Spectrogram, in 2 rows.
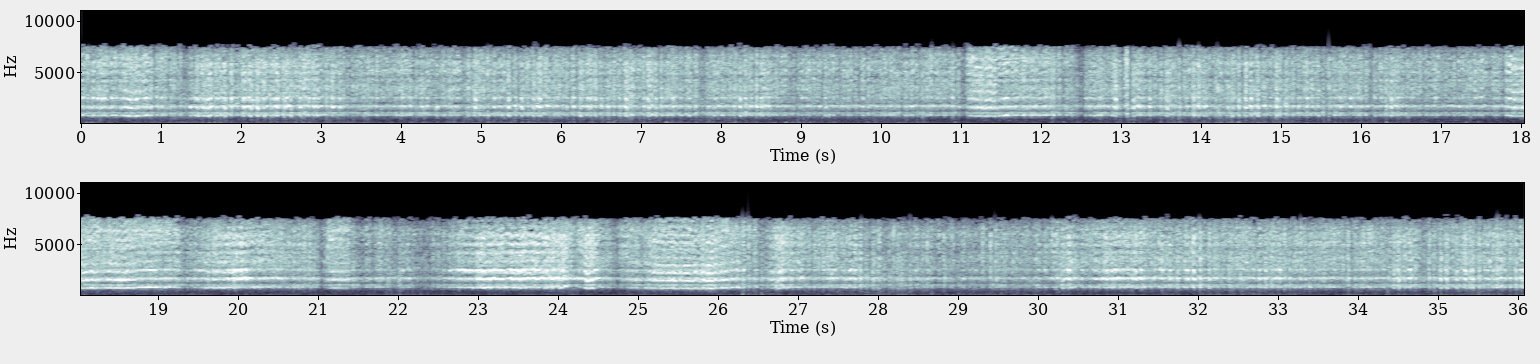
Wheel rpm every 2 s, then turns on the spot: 220, 230, 230, 230, 230, 220, 230, 230, 230, 220, 220, 220, 220, 220, 230, 230, 230, 230.
none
